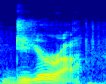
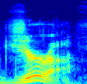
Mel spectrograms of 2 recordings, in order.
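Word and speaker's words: Djura: is meant to be sort of a European style J where it sounds like a Y to um people in the US like me.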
